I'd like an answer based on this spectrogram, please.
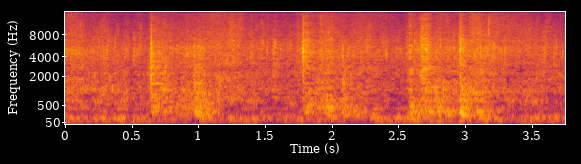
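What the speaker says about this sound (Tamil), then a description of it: "இந்த உப்பு இதோடையே போட்டு மிக்ஸ் பண்ணிடலாம்." Salt being stirred into chicken biryani curry in a pot, with steady sizzling and several distinct scrapes of a spoon against the metal at irregular intervals, close by and with no talking.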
